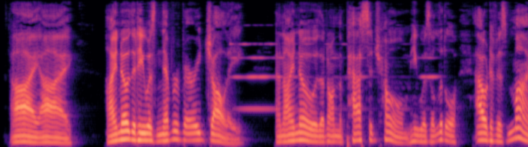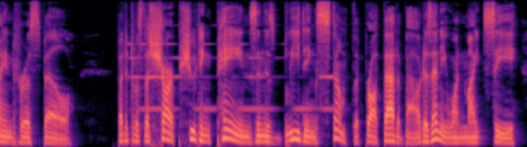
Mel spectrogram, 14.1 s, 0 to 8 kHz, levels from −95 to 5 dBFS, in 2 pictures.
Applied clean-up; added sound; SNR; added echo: classical method log-MMSE.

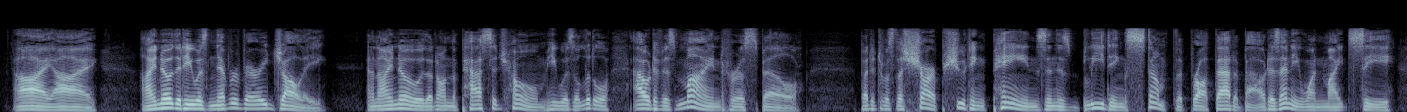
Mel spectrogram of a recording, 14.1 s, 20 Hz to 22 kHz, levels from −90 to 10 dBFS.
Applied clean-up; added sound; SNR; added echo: neural mask model Resemble Enhance denoiser.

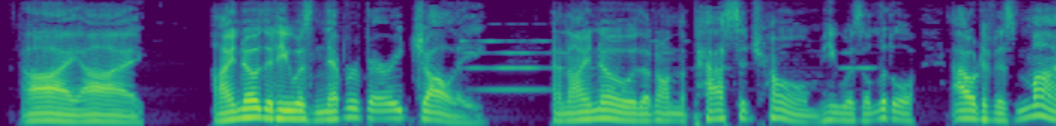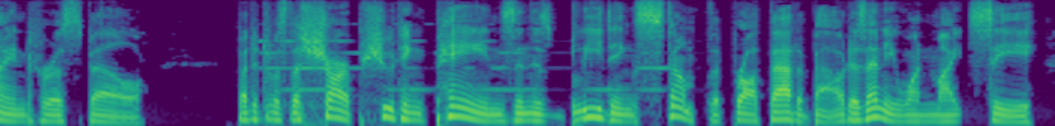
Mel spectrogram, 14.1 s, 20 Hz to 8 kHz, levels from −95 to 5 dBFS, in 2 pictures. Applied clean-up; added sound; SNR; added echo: classical method spectral subtraction.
